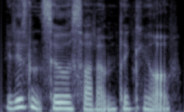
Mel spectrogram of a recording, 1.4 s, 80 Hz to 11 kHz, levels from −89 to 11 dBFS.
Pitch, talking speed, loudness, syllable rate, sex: 185 Hz, 305 wpm, -18 LUFS, 7.8 syllables/s, female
